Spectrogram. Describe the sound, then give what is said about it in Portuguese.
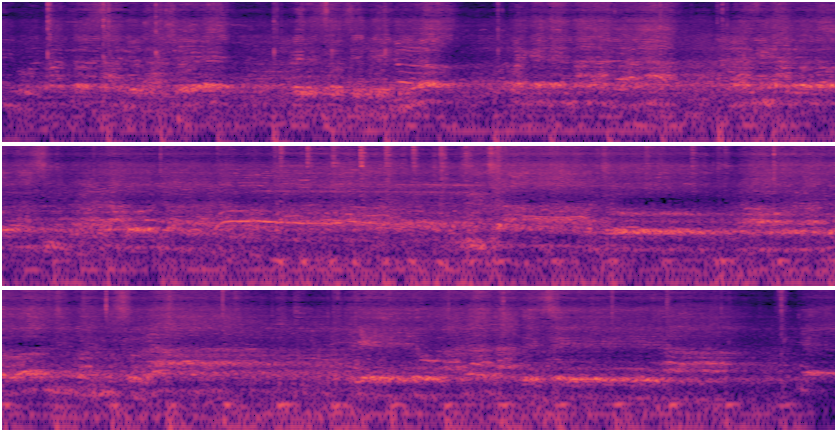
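A large crowd of Argentine football fans chants celebration songs loudly in unison, a dense, continuous roar of singing voices with rhythmic swells, sounding like a packed stadium celebrating Argentina's third championship title. “Nosso editor de hoje, como eu já anunciei lá no começo do programa, é Pedro Soares, está aqui colaborando bastante com a gente, colocando musiquinhas em argentinês para a gente ouvir e comemorar esse tricampeonato dos hermanos.”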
